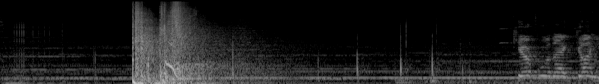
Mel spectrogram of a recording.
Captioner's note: floor creaks; gunshot fires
